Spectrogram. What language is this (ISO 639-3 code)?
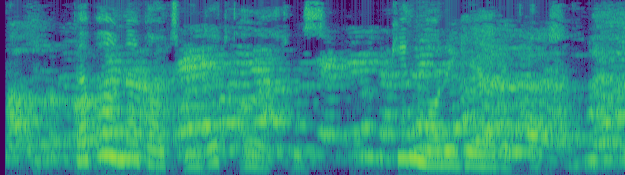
kat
